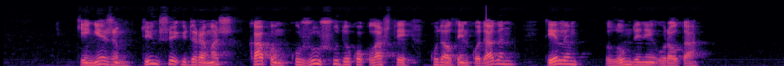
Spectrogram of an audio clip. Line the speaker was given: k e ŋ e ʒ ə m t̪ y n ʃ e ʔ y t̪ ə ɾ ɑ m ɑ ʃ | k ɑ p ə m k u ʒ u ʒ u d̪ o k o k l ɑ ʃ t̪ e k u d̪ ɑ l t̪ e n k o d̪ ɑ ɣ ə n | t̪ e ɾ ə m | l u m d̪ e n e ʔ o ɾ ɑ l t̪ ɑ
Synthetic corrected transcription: k e ŋ e ʒ ə m t̪ y ŋ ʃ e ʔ y d̪ ə ɾ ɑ m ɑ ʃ | k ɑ p ə m k u ʒ u ʃ u d̪ o k o k l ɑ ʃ t̪ e k u d̪ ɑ l t̪ e n k o d̪ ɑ ɣ ə n | t̪ e l ə m | l u m d̪ e n e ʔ u ɾ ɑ l t̪ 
